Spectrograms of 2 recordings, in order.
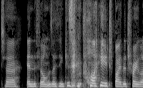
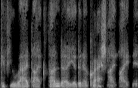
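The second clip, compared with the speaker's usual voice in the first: gravelly, hushed whisper; 10 semitones lower, 9 dB quieter than usual. Quoting a line from a film trailer: Ben Mendelsohn gravelly voice. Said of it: "distinctive gravelly voice".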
